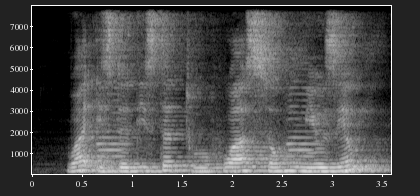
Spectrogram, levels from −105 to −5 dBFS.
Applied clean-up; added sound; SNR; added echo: none; Wind instrument, woodwind instrument; 17 dB; reverberation time 0.9 s.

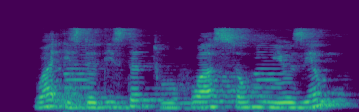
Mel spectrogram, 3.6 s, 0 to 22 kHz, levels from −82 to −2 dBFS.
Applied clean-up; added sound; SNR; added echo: classical method WPE with log-MMSE.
